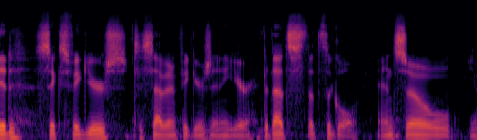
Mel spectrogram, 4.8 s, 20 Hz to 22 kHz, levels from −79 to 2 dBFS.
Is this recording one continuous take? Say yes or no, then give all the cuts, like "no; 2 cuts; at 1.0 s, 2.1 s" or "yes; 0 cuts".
no; 2 cuts; at 2.6 s, 3.6 s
